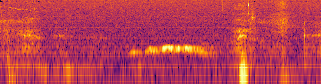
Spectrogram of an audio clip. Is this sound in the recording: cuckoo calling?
yes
